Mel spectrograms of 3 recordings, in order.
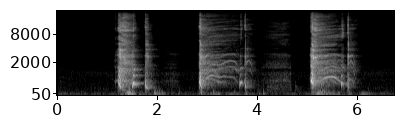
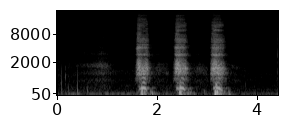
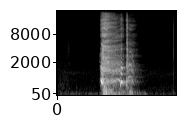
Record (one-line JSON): {"three_cough_length": "6.7 s", "three_cough_amplitude": 19770, "three_cough_signal_mean_std_ratio": 0.31, "exhalation_length": "4.4 s", "exhalation_amplitude": 3698, "exhalation_signal_mean_std_ratio": 0.36, "cough_length": "2.4 s", "cough_amplitude": 32767, "cough_signal_mean_std_ratio": 0.3, "survey_phase": "beta (2021-08-13 to 2022-03-07)", "age": "45-64", "gender": "Female", "wearing_mask": "No", "symptom_cough_any": true, "symptom_runny_or_blocked_nose": true, "symptom_fatigue": true, "symptom_headache": true, "symptom_onset": "6 days", "smoker_status": "Never smoked", "respiratory_condition_asthma": false, "respiratory_condition_other": false, "recruitment_source": "Test and Trace", "submission_delay": "2 days", "covid_test_result": "Positive", "covid_test_method": "RT-qPCR", "covid_ct_value": 11.7, "covid_ct_gene": "ORF1ab gene"}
